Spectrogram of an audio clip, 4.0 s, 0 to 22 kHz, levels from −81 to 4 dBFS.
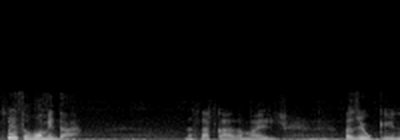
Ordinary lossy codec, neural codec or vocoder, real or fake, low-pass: none; codec, 16 kHz, 2 kbps, X-Codec, WavLM features, trained on Multilingual LibriSpeech; fake; none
